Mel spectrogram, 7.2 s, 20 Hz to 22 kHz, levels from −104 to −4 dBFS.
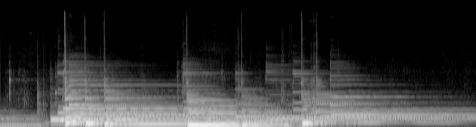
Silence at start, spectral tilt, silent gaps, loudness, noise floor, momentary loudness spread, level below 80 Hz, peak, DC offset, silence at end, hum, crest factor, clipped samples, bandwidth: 0 s; -12 dB/octave; none; -24 LUFS; -44 dBFS; 23 LU; -26 dBFS; -8 dBFS; under 0.1%; 0 s; none; 16 dB; under 0.1%; 2.8 kHz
